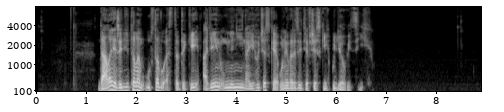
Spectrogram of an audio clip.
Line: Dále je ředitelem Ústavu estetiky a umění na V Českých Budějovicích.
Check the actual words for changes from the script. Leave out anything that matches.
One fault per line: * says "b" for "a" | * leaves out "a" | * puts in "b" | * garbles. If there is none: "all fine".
* puts in "dějin"
* puts in "Jihočeské univerzitě"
